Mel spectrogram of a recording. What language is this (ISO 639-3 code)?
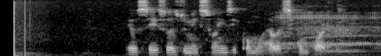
por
